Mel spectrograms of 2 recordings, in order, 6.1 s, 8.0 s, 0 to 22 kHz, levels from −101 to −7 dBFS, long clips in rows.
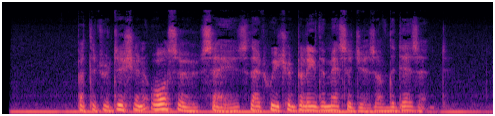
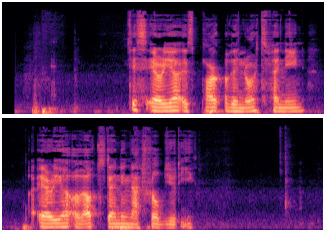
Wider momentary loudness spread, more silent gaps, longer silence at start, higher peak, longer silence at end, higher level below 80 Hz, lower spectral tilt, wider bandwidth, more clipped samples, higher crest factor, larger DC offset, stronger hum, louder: about the same, 14 LU vs 15 LU; neither; second, 0.1 s vs 0.35 s; second, -16 dBFS vs -2 dBFS; second, 0 s vs 1.65 s; second, -66 dBFS vs -48 dBFS; about the same, -6 dB/octave vs -5.5 dB/octave; about the same, 16 kHz vs 16 kHz; neither; about the same, 18 dB vs 20 dB; neither; neither; second, -35 LUFS vs -21 LUFS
